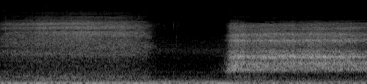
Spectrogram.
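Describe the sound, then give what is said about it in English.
A deep inhale during a breathing exercise, heard as a steady, loud, airy rush of breath. It dips briefly midway, then comes back stronger. No one speaks. “I'm giving you some extra time to breathe right now, so take a big inhale in.”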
